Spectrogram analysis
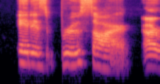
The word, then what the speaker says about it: Broussard: It is Broussard.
